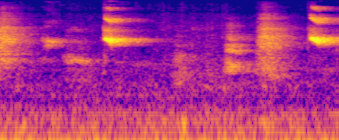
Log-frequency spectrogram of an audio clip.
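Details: Four-week-old yellow-chevroned parakeet chick giving short, shrill, high-pitched squeaky chirps in quick bursts, a few notes within under two seconds, close up with faint background hiss.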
